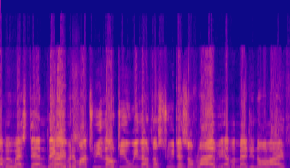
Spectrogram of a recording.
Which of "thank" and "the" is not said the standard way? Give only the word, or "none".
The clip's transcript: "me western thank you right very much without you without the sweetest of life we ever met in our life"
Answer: thank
